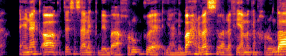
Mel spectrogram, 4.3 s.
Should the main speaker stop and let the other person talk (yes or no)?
yes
